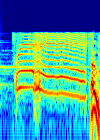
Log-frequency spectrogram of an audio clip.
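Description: Cartoon toddler pig crying in fright at his own reflection: one long wail, about a second and a half, sinking slightly in pitch.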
